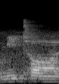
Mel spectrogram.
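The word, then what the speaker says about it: My Tho: the cochin the hamlong the meat toe or mittal as it's pronounced and the saigon river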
